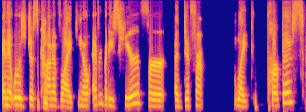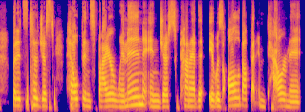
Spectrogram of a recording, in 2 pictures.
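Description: A woman's voice: medium pitch, normal speed, fairly bright tone, dry recording, low-quality recording. A young woman from Texas, a fitness model guest, talking casually with lots of fillers and restarts. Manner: chatty, many fillers and restarts. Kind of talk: casual interview conversation.

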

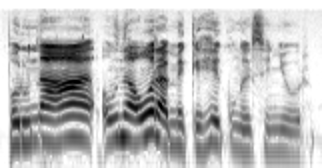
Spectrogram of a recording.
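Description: A woman's voice: fairly high pitch, brisk, bright, forceful tone. A woman giving a live first-person interpretation of a man's church testimony, speaking earnestly with frequent self-corrections.

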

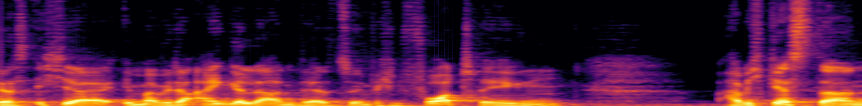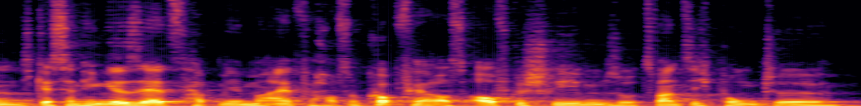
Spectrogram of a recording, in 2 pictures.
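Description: A man's voice: on the low side, a little mellow. A middle-aged man hosting a casual podcast as a speaking coach, talking chattily and animatedly straight to the listener.

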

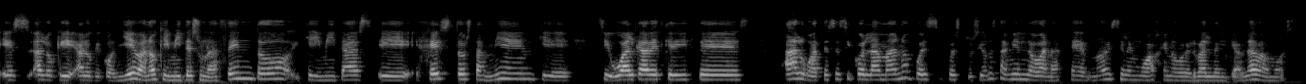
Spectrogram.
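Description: A woman's voice: medium pitch, a bit bright. A woman from Spain hosting a podcast interview, talking in a reflective way and often adding tag questions. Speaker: podcast host. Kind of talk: casual interview talk.

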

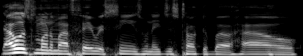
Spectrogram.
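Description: A man co-hosting a podcast in casual chat, telling stories in a loose, animated, profane way. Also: mid-range voice, brisk, clean tone. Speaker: podcast co-host.

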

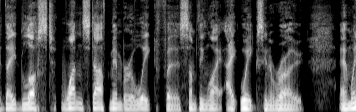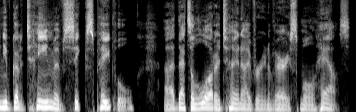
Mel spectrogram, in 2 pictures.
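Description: Podcast host, male, Australian, middle-aged; serious true-crime-style first-person narration, deliberate phrasing, mid pitch, dry recording. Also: darkish tone, dry recording.

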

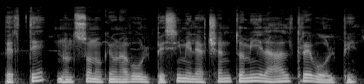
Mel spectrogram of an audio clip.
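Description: A man's voice: medium pitch, moderate pace, darkish tone, lightly acted. A man doing a wise, patient fox. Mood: earnest. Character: wise lonely female fox, patient and gentle.

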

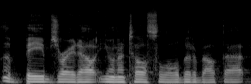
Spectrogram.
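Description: A man's voice: lowish voice, level tone, quick pace, darkish tone. A man co-hosting a casual podcast, asking easygoing questions with some fillers. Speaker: podcast co-host.

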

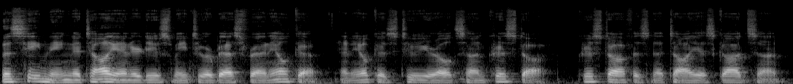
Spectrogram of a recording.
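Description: Deep, mellow man reading his memoir. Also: moderate pace, few pauses. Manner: earnest, reflective storytelling with small restarts. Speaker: author reading his own book. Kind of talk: audiobook narration.

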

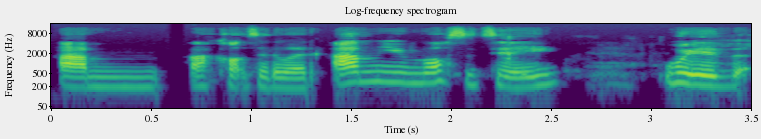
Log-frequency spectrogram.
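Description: A woman's voice: medium pitch, fairly quick, no room sound, low-quality recording. A woman hosting a podcast in loose, casual chat full of fillers. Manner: conversational, loose, lots of fillers. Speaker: podcast host.

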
